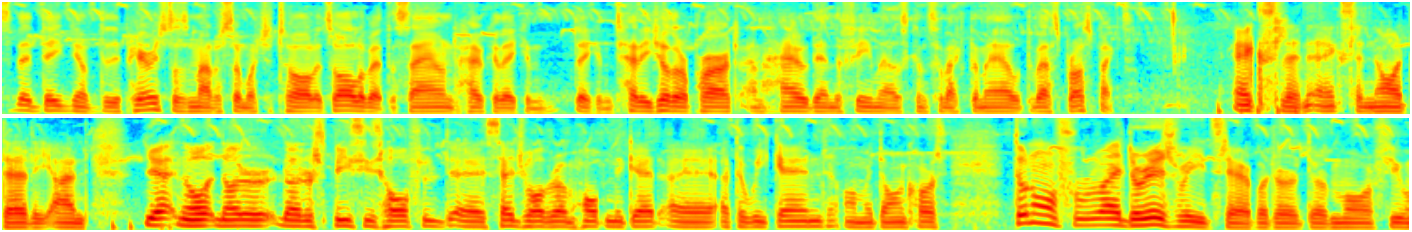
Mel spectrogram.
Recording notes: Dawn Chorus Live From East Coast Nature Reserve. BirdWatch Ireland's East Coast Nature Reserve (ECNR) in Newcastle, Co. The soundscape in this episode is rich and textured. As the sun rises, Blackbirds and Song Thrushes are first off the mark, with the smaller species joining the chorus as darkness fades. We hear the constant backdrop of the dawn chorus behind them, building as the episode progresses.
